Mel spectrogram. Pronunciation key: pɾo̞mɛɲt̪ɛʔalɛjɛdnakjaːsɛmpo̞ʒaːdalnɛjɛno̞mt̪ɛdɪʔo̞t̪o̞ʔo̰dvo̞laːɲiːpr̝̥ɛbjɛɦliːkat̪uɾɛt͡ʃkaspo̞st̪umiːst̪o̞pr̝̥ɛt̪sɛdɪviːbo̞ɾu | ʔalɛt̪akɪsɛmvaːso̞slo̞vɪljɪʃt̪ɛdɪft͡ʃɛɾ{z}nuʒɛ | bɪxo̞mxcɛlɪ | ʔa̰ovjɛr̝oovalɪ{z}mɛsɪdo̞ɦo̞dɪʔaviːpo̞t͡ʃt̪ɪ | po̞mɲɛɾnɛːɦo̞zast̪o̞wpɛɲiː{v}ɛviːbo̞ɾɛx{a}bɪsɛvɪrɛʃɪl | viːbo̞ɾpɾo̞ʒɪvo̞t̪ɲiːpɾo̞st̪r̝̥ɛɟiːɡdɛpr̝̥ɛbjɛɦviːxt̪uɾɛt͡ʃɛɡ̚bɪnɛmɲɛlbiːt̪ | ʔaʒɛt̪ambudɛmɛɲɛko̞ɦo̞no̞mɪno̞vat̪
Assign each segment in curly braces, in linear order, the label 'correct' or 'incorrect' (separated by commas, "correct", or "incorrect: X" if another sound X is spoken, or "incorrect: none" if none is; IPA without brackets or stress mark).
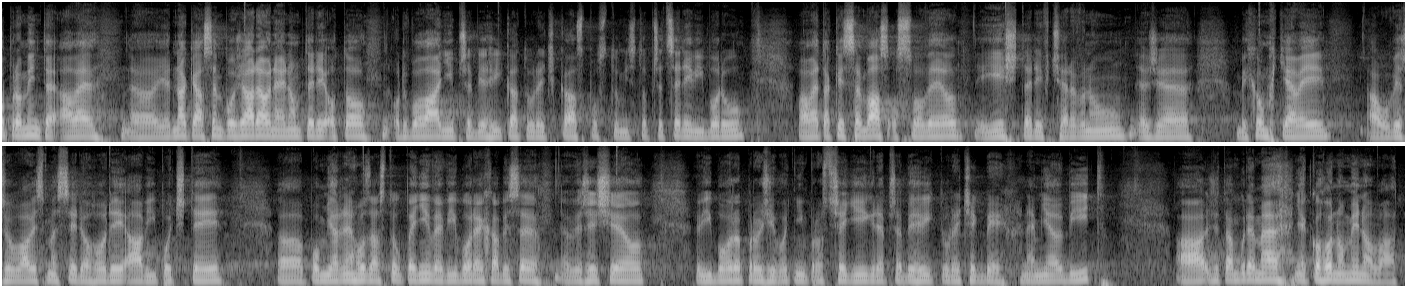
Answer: incorrect: v, incorrect: s, correct, correct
